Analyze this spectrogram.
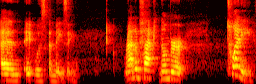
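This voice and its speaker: A woman's fairly high voice at a very slow pace, with very wide pitch swings, long, frequent pauses and audible room echo. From Switzerland, near Zurich. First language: Swiss German. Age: 30s. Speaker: vlogger. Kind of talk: casual vlog talk to camera. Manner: casual, with hesitations.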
